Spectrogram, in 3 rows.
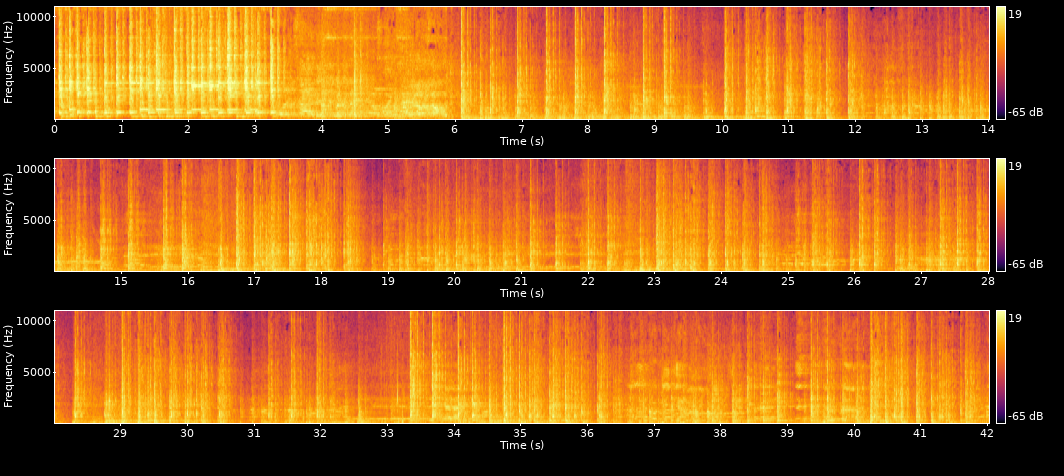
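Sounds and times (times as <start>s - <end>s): voices: 0.0s - 6.2s, 8.3s - 28.4s, 30.4s - 42.0s
talking drums playing fast: 0.0s - 42.0s.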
